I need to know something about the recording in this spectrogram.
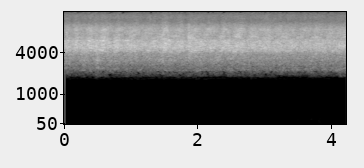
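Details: Short stretch of cicada calling, stereo-recorded on an OPPO Reno A smartphone: a sustained, piercing hissy buzz at constant volume with a faint rapid wavering.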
